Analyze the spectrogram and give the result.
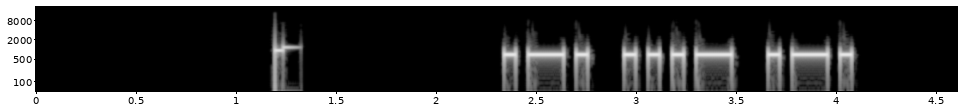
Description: Morse code, heard as a keyed tone, about 20 wpm, 700 Hz. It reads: RVR
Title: USA Call Sign Postfixes - 3 Letters 20wpm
